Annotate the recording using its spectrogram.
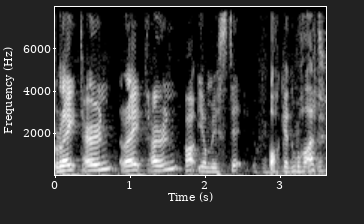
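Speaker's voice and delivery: terrible put-on Scottish accent. Retelling a bit about a Scottish golfer as a GPS voice, bad Scottish accent. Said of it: "worst Scottish accent I think I've ever done".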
